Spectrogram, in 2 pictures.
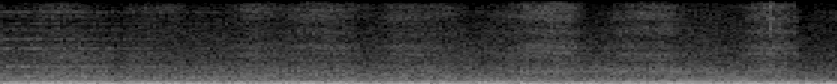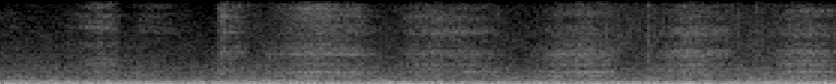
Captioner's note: ominosa de la música; respira fuertemente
